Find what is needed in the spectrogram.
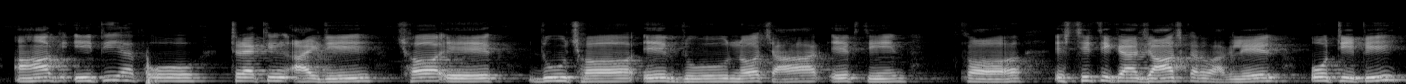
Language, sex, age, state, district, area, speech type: Maithili, male, 60+, Bihar, Saharsa, urban, read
